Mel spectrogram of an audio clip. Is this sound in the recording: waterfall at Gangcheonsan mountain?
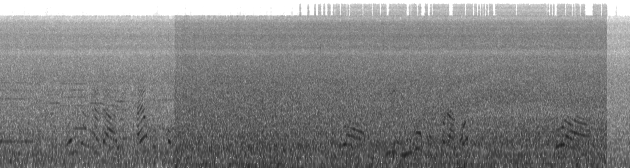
yes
